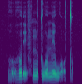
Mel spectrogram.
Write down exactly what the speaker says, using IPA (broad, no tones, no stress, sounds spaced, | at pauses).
ɦ o̰ ɦ ʊ ɾ ḛ f ŋʷ i t w ʊ n̪ e w ɔ̰ t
